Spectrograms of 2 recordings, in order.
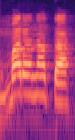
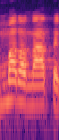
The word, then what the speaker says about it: Maranata: e agora eu clamo maranat como dizemos nós católicos ou Maranata como dizem nossos irmãos separados os evangélicos ou protestantes não importa pronúncia o significado é o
